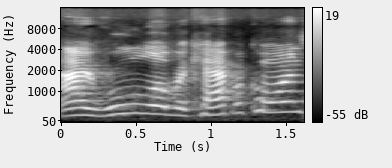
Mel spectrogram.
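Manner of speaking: usual speaking voice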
